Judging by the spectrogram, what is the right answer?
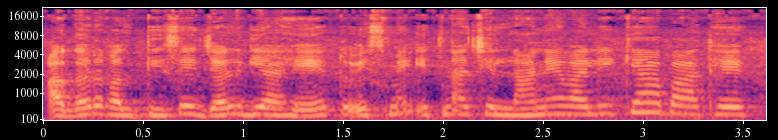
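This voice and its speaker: A woman's voice: sits high, fairly even intonation, normal speed, darkish tone, a little hiss or hum, lightly acted. A woman voicing a stern, exasperated middle-aged mother who scolds and reasons. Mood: reproving.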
